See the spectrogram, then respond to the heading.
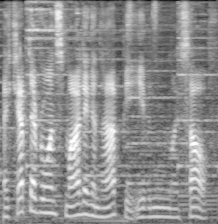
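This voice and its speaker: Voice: medium pitch, a little fast. A person doing a casual let's play, reading visual novel narration aloud and commenting on it, with game music behind.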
